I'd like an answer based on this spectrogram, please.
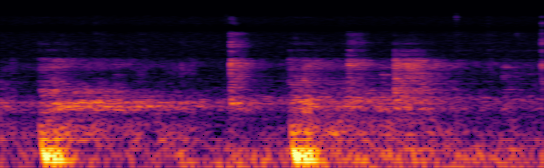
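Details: No animal sound is heard, only two dull low thumps and a faint click or snap over a steady hum indoors.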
